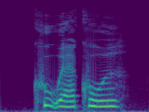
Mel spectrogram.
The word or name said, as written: QR-kode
